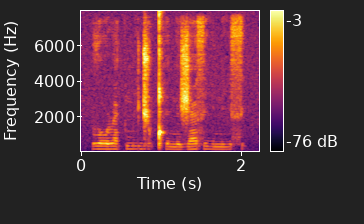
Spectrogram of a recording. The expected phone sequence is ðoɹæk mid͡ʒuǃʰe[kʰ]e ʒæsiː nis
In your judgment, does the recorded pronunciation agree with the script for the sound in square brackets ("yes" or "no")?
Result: no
